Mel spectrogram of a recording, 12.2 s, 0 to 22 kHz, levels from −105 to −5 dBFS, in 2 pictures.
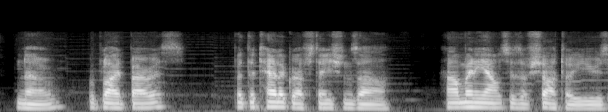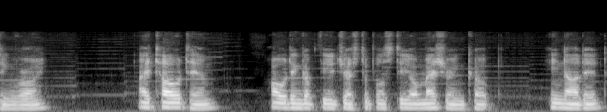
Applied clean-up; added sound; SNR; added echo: neural separator model SepFormer DNS4.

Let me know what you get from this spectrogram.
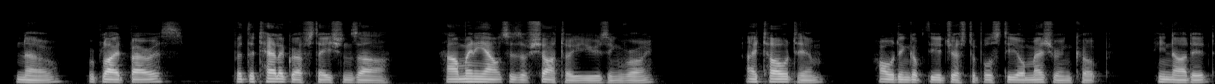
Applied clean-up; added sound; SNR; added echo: none; none; none; none.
